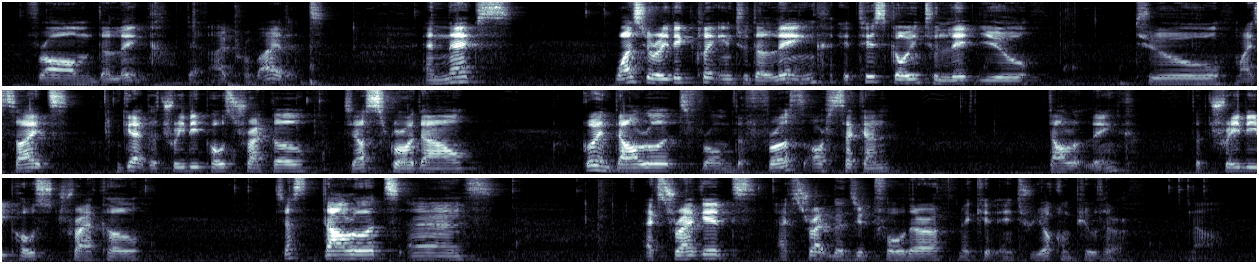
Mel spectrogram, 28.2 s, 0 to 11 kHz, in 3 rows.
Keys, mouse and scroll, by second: 0.1-1.7 drag, 3.1 click, 4.3 click, 5.9 click, 6.6-6.9 drag, 7.1-8.9 scroll down 8, 8.9-10.1 scroll up 4, 10.1-10.8 scroll up 1, 10.8 scroll down 4, 11.1 click, 11.2-12.0 drag, 12.1 click, 12.1-14.3 scroll down 5, 14.3 scroll down 1, 19.2-24.2 drag, 24.5 click, 25.8 click, 27.5 click, 27.7 click.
